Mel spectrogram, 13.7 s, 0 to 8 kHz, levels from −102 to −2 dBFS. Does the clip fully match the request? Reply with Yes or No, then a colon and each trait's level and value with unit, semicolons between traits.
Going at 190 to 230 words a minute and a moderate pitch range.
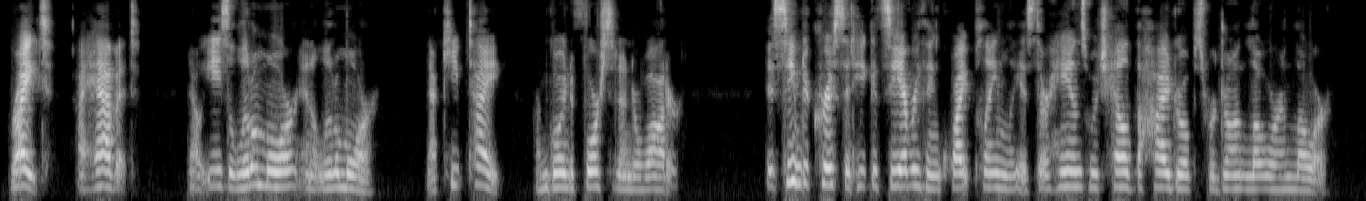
Yes: fast, 205 wpm; average, 3.0 semitones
